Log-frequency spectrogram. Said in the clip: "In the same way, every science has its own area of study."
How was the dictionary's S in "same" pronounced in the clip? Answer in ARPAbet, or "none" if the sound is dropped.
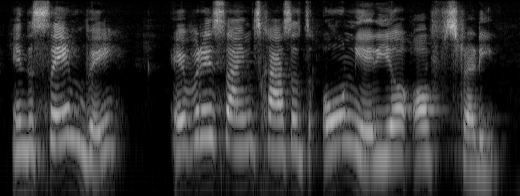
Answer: S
